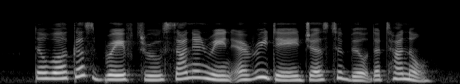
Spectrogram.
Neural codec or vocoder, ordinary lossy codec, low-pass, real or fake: none; none; 7.2 kHz; real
